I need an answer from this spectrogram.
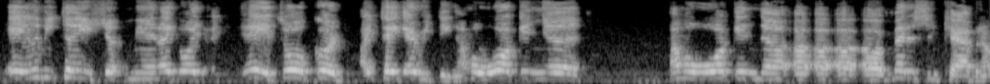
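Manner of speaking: high-pitched boastful weightlifter voice; friend's Tyson-like voice. Retold or imitated. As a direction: imitate a high-voiced strongman bragging, stumbling over words. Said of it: "he sounds just like Mike Tyson".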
